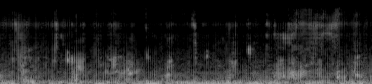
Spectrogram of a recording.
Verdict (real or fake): fake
